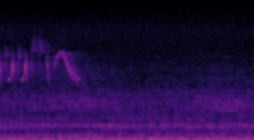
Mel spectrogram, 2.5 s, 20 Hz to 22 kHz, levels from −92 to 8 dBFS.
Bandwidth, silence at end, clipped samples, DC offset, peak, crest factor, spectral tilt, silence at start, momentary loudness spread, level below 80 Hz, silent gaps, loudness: 16.5 kHz; 0 s; under 0.1%; under 0.1%; -30 dBFS; 16 dB; -3.5 dB/octave; 0 s; 8 LU; -50 dBFS; none; -49 LUFS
